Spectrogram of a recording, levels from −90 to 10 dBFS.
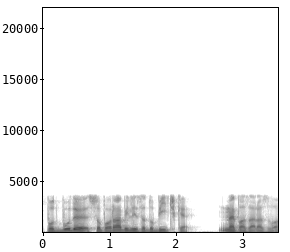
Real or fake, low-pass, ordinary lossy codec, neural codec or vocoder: real; 3.6 kHz; none; none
